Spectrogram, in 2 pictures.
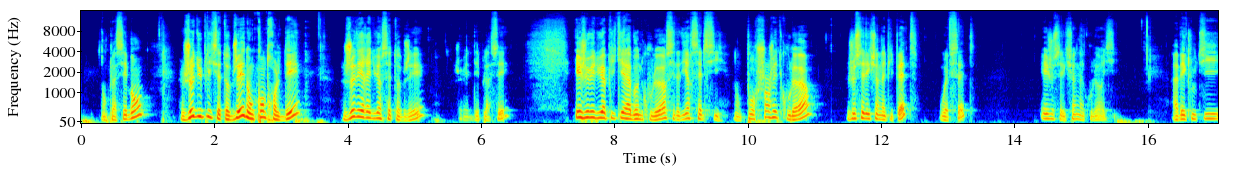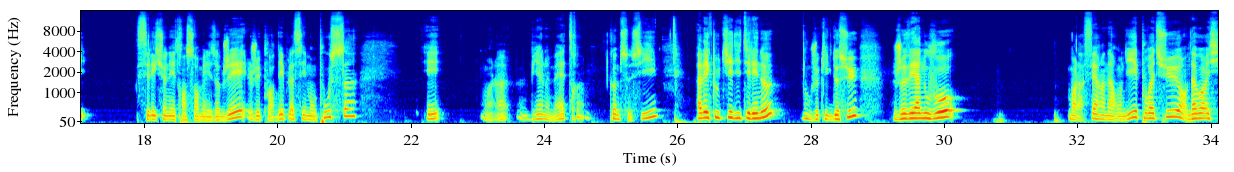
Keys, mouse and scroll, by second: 1.3 click, 3.3 ctrl+d, 4.1-5.5 ctrl+drag, 5.7-7.2 ctrl+drag, 7.4-8.6 drag, 12.7 click, 14.3 click, 15.1 click, 18.6 click, 19.6-21.3 drag, 21.7 click, 22.8-23.4 drag, 23.5 click, 28.1 click, 30.0-33.8 drag.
